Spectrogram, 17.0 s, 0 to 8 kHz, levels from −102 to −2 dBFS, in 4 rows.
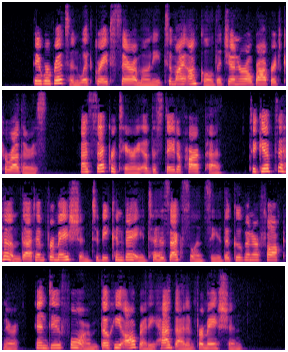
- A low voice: No, high, 230 Hz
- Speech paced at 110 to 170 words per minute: Yes, average, 155 wpm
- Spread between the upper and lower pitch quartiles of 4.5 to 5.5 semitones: Yes, average, 5.1 semitones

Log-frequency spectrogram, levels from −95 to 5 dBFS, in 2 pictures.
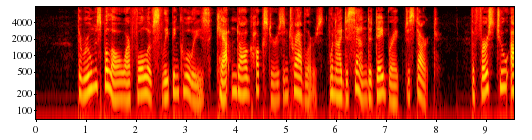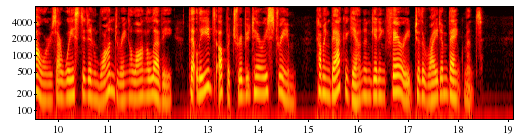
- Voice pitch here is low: No, medium, 185 Hz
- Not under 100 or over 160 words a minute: Yes, average, 155 wpm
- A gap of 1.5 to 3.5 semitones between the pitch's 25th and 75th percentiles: No, average, 4.2 semitones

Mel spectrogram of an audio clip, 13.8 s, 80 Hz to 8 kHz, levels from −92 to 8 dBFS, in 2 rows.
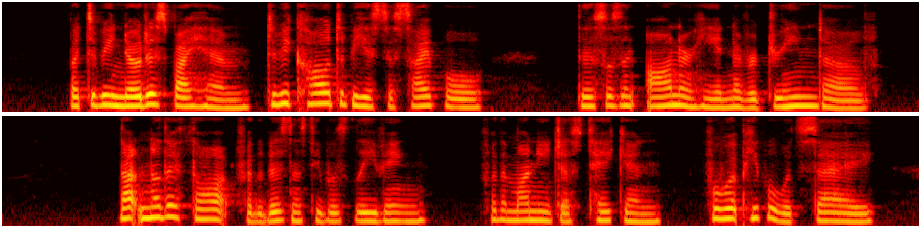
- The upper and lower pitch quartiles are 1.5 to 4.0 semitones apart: Yes, average, 3.2 semitones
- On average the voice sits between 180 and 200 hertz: Yes, high, 190 Hz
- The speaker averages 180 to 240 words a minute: Yes, average, 185 wpm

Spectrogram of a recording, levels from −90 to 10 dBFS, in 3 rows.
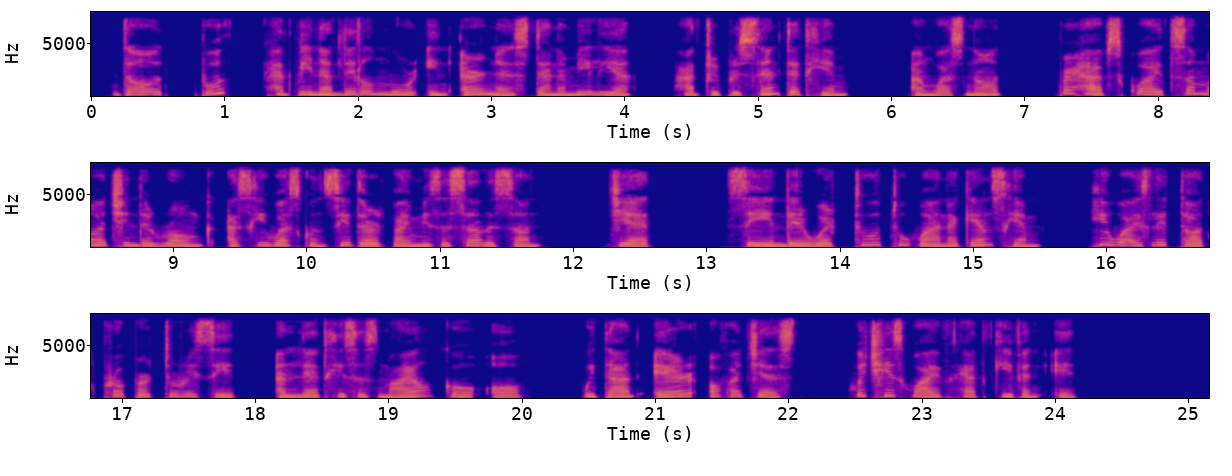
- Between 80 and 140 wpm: No, average, 155 wpm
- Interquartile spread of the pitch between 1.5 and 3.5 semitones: Yes, average, 2.7 semitones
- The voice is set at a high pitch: Yes, high, 220 Hz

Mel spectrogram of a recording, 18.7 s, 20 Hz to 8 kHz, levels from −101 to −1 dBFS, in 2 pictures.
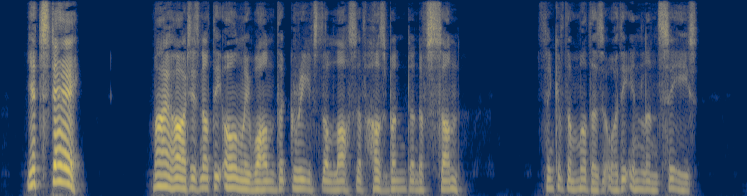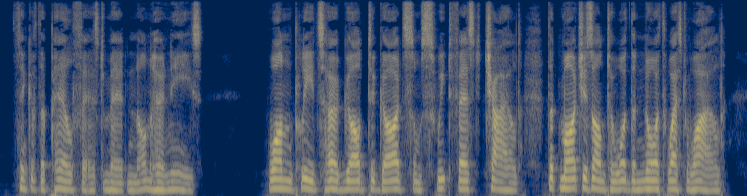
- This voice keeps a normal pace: Yes, average, 170 wpm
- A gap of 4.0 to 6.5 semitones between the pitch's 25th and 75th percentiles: No, narrow, 2.6 semitones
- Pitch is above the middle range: No, low, 130 Hz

